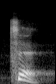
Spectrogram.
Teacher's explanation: It is voiceless, of course. It is an alveolar because the tip of the tongue, touches the alveolar ridge. It is a plosive because we have that explosion.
